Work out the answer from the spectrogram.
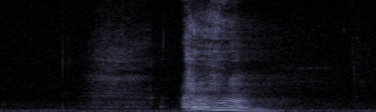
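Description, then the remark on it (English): A single harsh cough bursts out after a soft breathy intake, a rough voiced hack lasting about half a second, then quiet. “I think he's humbling me with his cough. It literally came out of nowhere.”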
